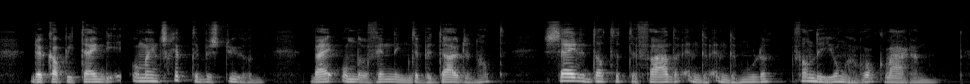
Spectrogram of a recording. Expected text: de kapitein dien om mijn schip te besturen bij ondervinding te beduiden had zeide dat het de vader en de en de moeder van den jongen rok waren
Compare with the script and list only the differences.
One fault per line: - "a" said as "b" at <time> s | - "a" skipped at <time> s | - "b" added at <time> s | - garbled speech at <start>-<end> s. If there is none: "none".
none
